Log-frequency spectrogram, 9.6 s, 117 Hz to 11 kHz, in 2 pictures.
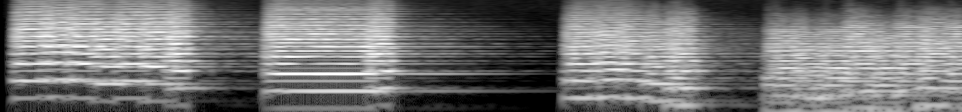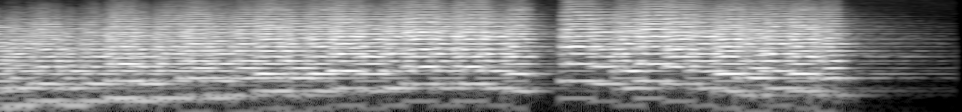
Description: brass, korg n1r

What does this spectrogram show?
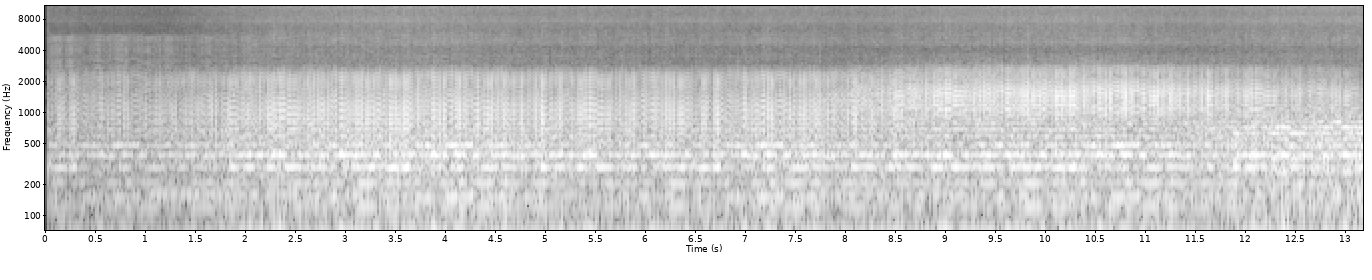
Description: noise ring mod; kawai k1r

